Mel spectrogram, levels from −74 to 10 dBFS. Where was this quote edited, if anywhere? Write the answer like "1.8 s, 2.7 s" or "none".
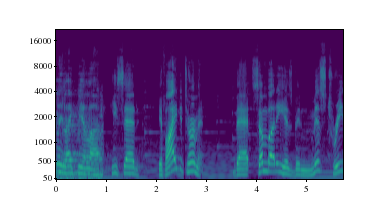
1.0 s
